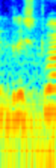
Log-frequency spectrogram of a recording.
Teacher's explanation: तालव्य स का मूर्धन्य स हो जाता है, क्योंकि मूर्धन्य तालव्य स, अगर तालव्य स यहाँ पे है लास्ट में और उसके बाद त लगाना है, जैसे यहाँ पे क को तो लोप कर देना है और त लगाना है, तो मूर्धन्य स में परिवर्तन हो जाता है।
